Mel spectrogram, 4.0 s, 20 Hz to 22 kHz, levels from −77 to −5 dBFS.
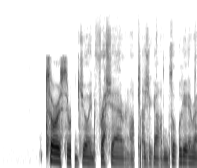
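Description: A speech recording with two separate problems. From 0.0 to 1.5 s the sound is dull and boxy, with nothing above 6.1 kHz, a faint extra noise floor roughly 55 dB below the speech, and roughly the same overall level. An 80 ms silence at 1.5 s then gives way to fuller sound, which points to an input switched to a poorer device, likely a headset or secondary microphone, and then back. From 2.45 to 3.77 s there is repeated packet loss with robotic sound: more than a dozen dropouts, the longest 100 ms. About half a second of sound is patched by extending earlier audio, and about half a second is simply missing, so 38% of that stretch is concealed. The result is choppy, with pieces missing.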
